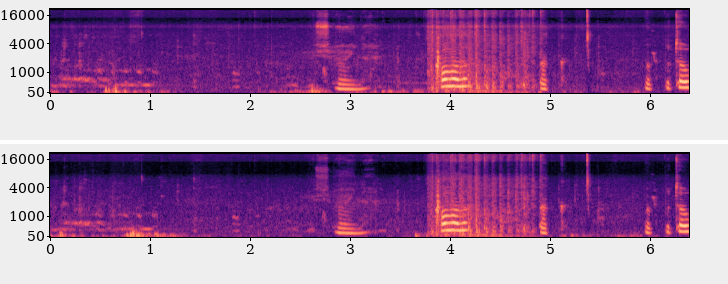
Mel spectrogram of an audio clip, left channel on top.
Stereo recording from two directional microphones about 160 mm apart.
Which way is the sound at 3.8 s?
20° right (ahead or behind).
